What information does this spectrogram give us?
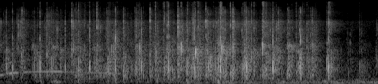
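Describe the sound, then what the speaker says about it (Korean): An audience at a community briefing on legal and tax compensation claps to open the meeting, a brief lively burst of applause from a modest crowd. "박수로 시작하겠습니다."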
